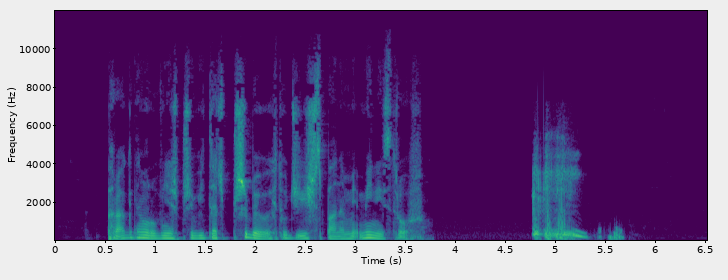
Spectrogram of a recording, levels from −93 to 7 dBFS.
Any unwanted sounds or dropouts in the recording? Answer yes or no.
yes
